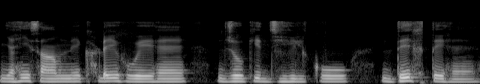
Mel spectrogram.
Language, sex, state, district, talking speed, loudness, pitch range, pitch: Hindi, male, Uttar Pradesh, Hamirpur, 135 wpm, -23 LUFS, 135-145 Hz, 135 Hz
